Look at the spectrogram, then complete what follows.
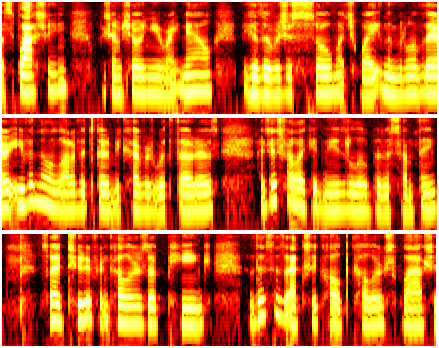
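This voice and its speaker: A middle-aged woman talking casually over her crafting footage, rambling and chatty with many pauses. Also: low-pitched, creaky, darkish tone, dry recording. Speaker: scrapbooking channel host.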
